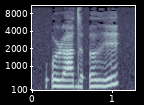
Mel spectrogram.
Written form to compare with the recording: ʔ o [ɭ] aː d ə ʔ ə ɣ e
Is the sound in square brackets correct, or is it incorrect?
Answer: correct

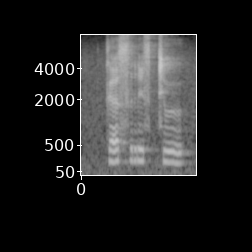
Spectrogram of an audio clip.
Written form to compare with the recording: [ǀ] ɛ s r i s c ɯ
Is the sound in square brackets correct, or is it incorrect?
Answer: incorrect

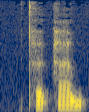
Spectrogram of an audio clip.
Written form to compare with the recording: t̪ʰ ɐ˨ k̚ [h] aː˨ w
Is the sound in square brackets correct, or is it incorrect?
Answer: correct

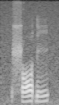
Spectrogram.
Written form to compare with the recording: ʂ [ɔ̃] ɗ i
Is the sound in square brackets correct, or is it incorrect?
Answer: incorrect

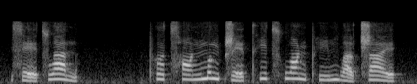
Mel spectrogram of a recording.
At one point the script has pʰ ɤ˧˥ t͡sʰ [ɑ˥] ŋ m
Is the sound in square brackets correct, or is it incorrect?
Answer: incorrect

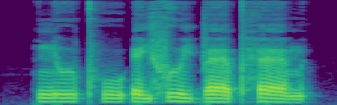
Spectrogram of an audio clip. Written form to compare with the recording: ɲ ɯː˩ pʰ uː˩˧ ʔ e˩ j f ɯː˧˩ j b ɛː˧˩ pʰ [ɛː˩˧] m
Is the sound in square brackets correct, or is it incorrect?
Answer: incorrect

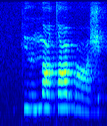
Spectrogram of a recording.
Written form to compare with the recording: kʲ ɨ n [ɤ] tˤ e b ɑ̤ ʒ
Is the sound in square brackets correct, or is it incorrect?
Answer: incorrect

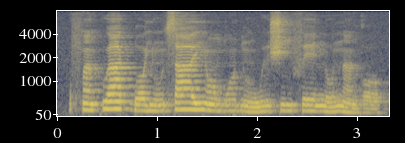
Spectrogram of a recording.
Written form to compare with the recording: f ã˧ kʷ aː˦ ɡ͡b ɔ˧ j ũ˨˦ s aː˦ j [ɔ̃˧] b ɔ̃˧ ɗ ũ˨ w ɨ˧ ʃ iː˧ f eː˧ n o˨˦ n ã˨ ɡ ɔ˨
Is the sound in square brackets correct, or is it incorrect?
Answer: correct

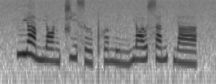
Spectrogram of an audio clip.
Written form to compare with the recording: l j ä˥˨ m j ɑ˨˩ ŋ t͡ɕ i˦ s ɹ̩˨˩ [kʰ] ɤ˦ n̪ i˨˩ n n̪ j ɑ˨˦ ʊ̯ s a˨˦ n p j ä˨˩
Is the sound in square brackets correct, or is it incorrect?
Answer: incorrect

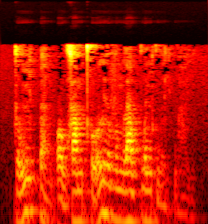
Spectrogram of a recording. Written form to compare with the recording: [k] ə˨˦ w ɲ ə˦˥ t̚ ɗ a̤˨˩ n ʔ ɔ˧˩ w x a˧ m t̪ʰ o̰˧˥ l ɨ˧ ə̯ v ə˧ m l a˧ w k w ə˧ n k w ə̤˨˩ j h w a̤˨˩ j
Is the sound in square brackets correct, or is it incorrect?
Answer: correct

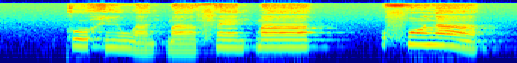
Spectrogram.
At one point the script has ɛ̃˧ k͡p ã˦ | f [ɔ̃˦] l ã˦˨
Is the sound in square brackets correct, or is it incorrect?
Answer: correct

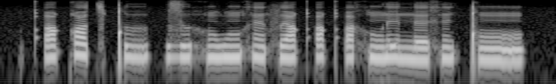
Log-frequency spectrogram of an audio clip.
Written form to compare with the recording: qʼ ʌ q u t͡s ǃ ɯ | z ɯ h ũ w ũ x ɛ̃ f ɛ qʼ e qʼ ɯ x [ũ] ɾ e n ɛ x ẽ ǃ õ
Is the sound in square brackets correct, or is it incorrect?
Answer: correct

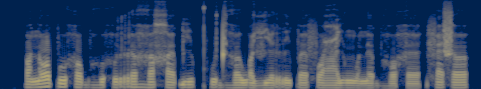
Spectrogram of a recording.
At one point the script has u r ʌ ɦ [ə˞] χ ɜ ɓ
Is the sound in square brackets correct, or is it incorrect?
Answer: incorrect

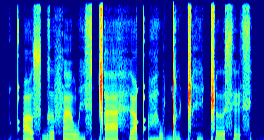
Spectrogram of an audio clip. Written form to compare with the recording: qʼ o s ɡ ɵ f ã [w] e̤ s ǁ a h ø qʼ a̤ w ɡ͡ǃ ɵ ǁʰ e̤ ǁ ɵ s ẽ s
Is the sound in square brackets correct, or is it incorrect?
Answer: correct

